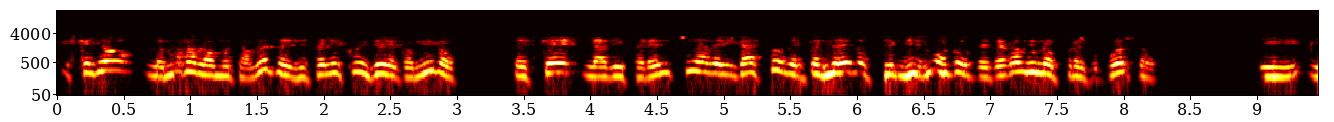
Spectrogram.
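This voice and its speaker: Blunt high-voiced man on a tinny line. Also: slightly rough. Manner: frank, blunt, conversational. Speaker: automotive sector commentator. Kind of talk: radio panel discussion. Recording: tinny phone-like radio line.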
